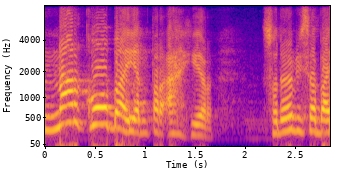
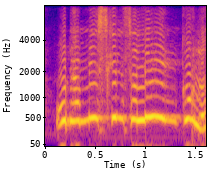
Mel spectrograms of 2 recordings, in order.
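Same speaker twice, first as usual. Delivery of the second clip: much higher, louder scornful cry; exasperated outburst; 12 semitones higher, 4 dB louder than usual. Real, not acted. Preacher scoffs at broke husbands who still cheat, high and loud. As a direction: hit the outrage hard.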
